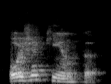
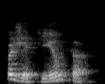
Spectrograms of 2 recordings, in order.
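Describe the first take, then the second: First: The voice falls at the end, as a statement. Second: The voice rises at the end, as a question. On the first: It asserts that today is Thursday. "no momento eu afirmei" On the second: It asks whether today is Thursday. "em outro eu perguntei"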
